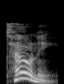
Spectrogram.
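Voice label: "towny", British English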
